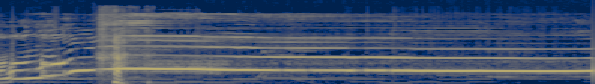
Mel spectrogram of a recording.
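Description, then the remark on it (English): A person lets out one long imitation wolf howl, sliding upward and then holding a loud, steady wailing note for several seconds, with a soft melodic bed underneath. “Do you want to give that full wolf cry?”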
